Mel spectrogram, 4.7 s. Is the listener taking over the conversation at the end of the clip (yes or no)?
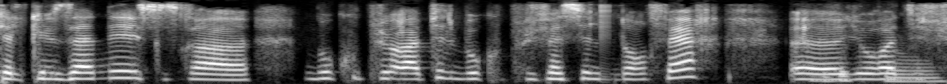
no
